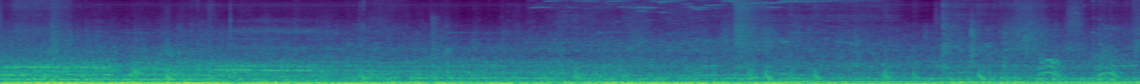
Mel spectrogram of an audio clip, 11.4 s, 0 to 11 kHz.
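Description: A 2002 New Flyer D40LF city bus rides along with a low, steady engine and road drone, joined midway by the sharp hiss of its air brakes releasing.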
